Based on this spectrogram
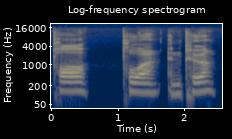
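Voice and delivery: "paw", "poor" and "poor" each said apart with its own vowel; three distinct vowels. Shown as a demonstration. Scottish streamer testing viewers, keeping "paw", "poor", "poor" clearly distinct. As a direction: separate "paw", "poor" and "poor" slowly and carefully. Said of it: "your accent just merges all of them together".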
